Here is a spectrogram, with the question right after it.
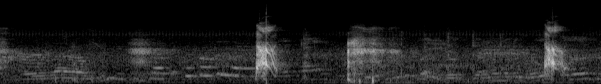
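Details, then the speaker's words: Baby girl with hiccups while falling asleep: three abrupt, sharp hiccups, each a sudden catch of breath, spaced a few seconds apart over soft background voices. "falling asleep with the little hiccup. She is out."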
